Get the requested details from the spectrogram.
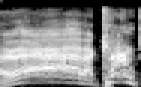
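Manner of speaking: put-on very high, shouted heckling yell. Retelling how Australian hecklers interrupt near a punchline: imitating a heckler yelling. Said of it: "they'll just yell something out".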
